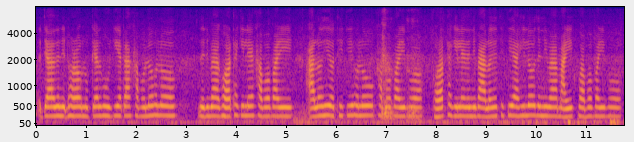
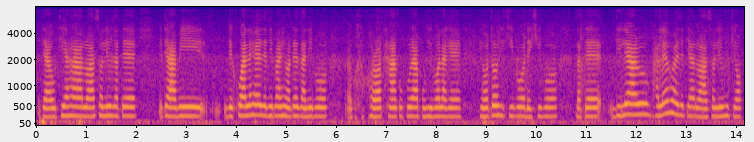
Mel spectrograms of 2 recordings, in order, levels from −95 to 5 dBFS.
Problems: background sounds at intervals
